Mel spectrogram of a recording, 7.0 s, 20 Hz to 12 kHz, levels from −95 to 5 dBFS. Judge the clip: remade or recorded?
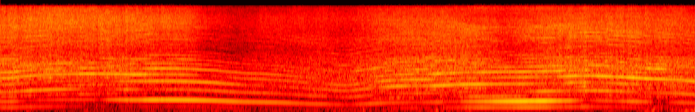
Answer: recorded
